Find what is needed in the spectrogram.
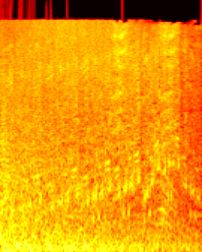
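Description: The hip hop beat cuts off and a sudden loud explosion-like boom closes the track, with a long rumbling tail that slowly fades away.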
